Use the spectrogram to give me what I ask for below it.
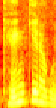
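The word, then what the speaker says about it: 元気: 원기라고 써 있는데 이거는 갱기라고 읽어요. 갱기.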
